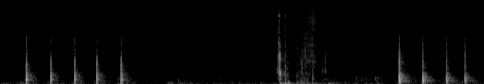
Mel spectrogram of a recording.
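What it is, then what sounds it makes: Hollow fabric-covered headphone case. Fingertips tap and knock on a medium black, rounded, closed and hollow hard-shell headphone case, its molded shell covered in fabric, held in one hand. Five quick, dull, hollow knocks with a low body are followed by a brief brighter scratchy brushing over the fabric, then four more knocks. Each knock dies away almost instantly.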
